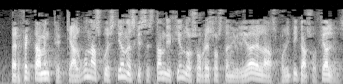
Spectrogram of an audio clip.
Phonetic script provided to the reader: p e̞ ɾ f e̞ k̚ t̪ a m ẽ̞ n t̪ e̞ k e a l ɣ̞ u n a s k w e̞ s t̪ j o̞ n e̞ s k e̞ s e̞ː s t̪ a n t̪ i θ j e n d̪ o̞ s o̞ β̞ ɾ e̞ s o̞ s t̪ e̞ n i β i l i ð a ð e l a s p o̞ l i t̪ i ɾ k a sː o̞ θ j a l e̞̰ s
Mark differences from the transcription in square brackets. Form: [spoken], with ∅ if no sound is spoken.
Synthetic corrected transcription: p e̞ ɾ f e̞ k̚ t̪ a m ẽ̞ n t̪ e̞ k e a l ɣ̞ u n a s k w e̞ s t̪ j o̞ n e̞ s k e̞ s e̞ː s t̪ a n [d̪] i θ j e n d̪ o̞ s o̞ β̞ ɾ e̞ s o̞ s t̪ e̞ n i β i l i ð a ð e l a s p o̞ l i t̪ i [∅] k a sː o̞ θ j a l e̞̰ s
